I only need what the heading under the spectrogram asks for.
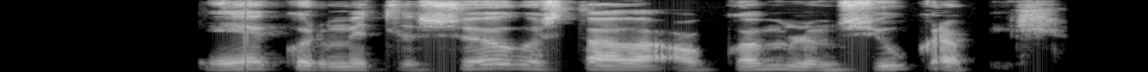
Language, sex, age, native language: Icelandic, male, 50-59, Icelandic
